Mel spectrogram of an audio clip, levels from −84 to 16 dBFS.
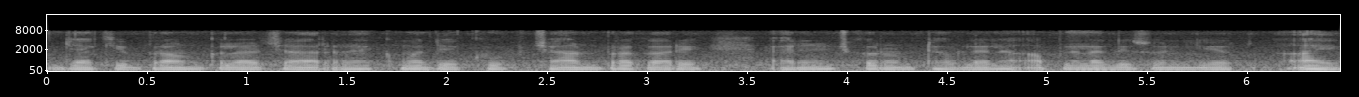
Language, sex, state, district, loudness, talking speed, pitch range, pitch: Marathi, male, Maharashtra, Aurangabad, -19 LUFS, 150 wpm, 95-100 Hz, 95 Hz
